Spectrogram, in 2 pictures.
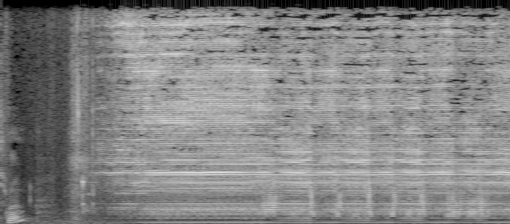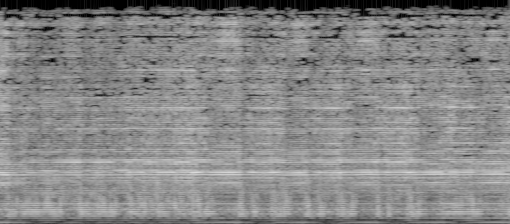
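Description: A handheld massage gun buzzes steadily against a body.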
